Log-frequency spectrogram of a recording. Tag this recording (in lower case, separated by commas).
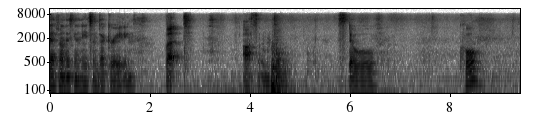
speech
